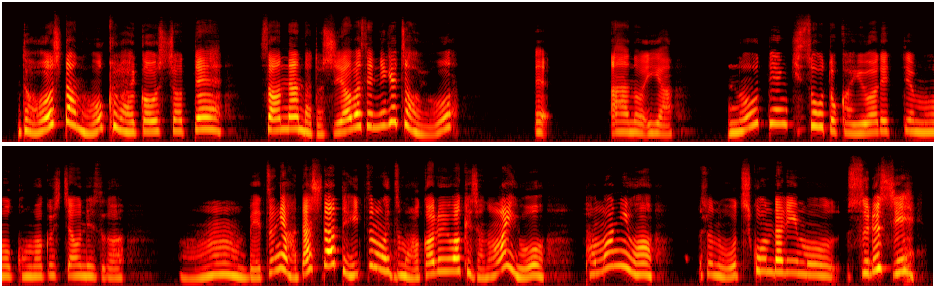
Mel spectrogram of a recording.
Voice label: girl; いろんな励まし方。; 他称能天気娘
